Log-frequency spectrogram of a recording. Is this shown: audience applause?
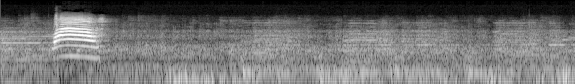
no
